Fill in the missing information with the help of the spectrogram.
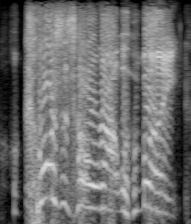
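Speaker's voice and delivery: high, loud, slow cry of joy; overjoyed. Acted. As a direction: burst out in delight. Overjoyed character in fanfic reading.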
